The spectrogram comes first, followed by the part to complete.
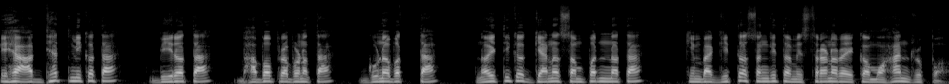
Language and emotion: Odia, neutral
